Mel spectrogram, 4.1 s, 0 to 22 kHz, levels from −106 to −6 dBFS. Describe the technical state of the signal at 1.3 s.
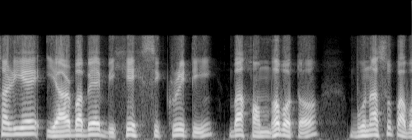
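At 1.3 s the speech carries 4-bit ADPCM compression, present across the whole clip rather than at this moment alone. Each sample is coded as a coarse 4-bit step from a predicted value, with the step size adapting as it goes. The error is a gritty hiss that rises and falls with the speech, heavy here, with roughness on sharp onsets. Nothing is left above 7.7 kHz, which fits a 64 kbps stream at a low sample rate.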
